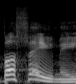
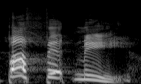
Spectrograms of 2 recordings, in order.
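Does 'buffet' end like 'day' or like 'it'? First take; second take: day; it. First: The word buffet ends with a long 'ay' sound. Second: The word buffet ends with a short 'it' sound. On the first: A meal of food was served. The speaker calls it wrong. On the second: Someone was struck repeatedly. The speaker calls it right.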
